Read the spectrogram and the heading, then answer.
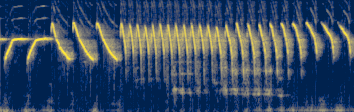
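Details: Energetic canary song for training magpie-robins: a few slow swooping notes, then a rapid series of steeply falling whistles repeated several times a second.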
